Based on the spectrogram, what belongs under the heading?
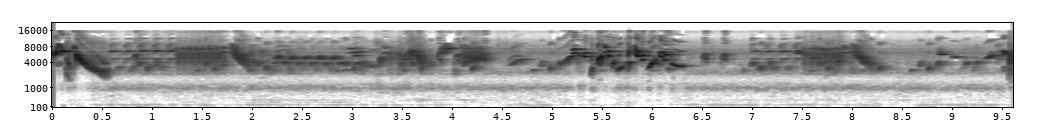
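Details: European goldfinch, excited, pouring out rapid liquid twitters mixed with buzzy rattles and quick whistled slides, nearly continuous with brief gaps; a low steady hum in the background.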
